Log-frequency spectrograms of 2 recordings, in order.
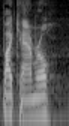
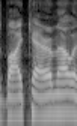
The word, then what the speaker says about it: bicameral: Too bicaramel. – What? – Bicameral. – Oh, yeah. – I famously mispronounced it as bicaramel in high school.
